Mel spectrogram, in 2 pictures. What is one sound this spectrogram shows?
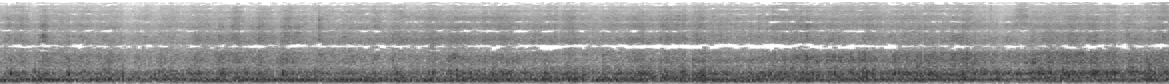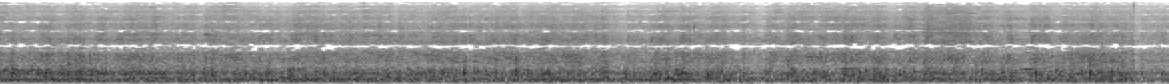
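A freight train rumbles past with wagons clattering on the rails.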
